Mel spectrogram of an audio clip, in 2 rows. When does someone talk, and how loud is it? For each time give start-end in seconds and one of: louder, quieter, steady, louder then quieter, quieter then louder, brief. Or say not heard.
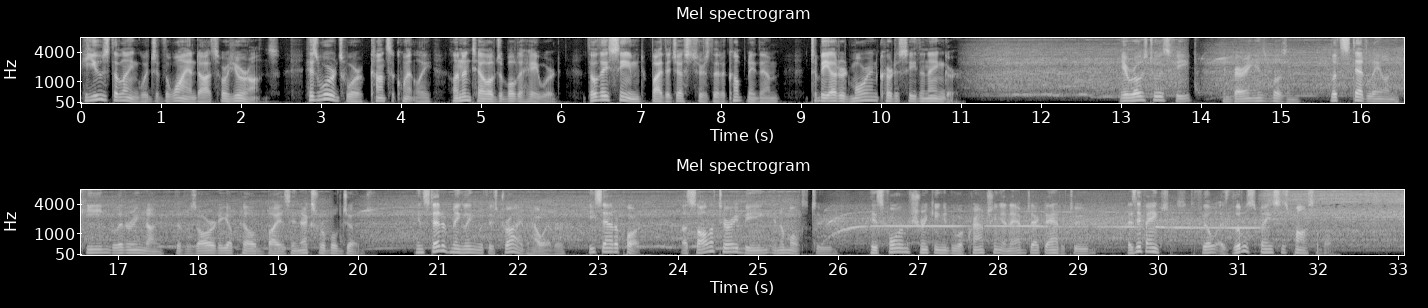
0.0-11.0 steady
12.9-32.3 steady.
